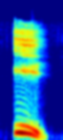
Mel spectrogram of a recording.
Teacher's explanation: आवृत्ता मुखी जिसमें होठ गोल नहीं होते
